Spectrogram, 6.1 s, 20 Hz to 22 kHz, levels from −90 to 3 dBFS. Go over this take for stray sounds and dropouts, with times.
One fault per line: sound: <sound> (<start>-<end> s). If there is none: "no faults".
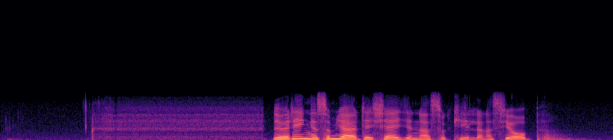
no faults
